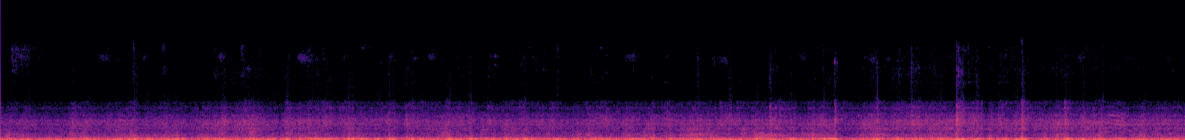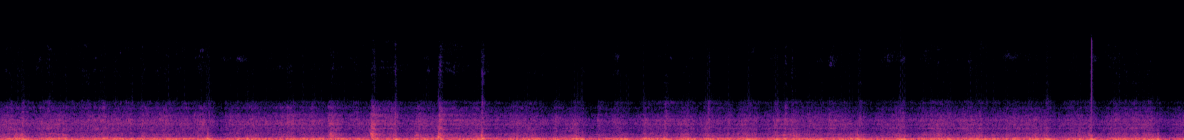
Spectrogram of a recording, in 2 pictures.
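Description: Passenger train running at speed, heard from beside the coach: a steady low rumble of wheels on rail, with a few faint clicks about five and eight seconds in.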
